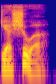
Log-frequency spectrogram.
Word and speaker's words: Yeshua: The name itself pronounced Yeshua.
